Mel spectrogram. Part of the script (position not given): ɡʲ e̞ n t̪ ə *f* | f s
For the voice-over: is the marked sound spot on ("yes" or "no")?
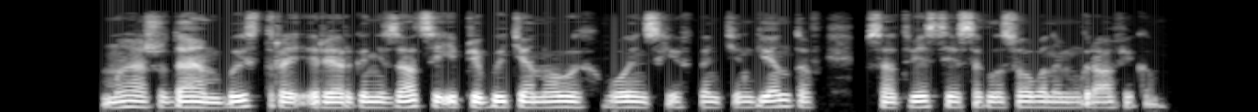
yes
